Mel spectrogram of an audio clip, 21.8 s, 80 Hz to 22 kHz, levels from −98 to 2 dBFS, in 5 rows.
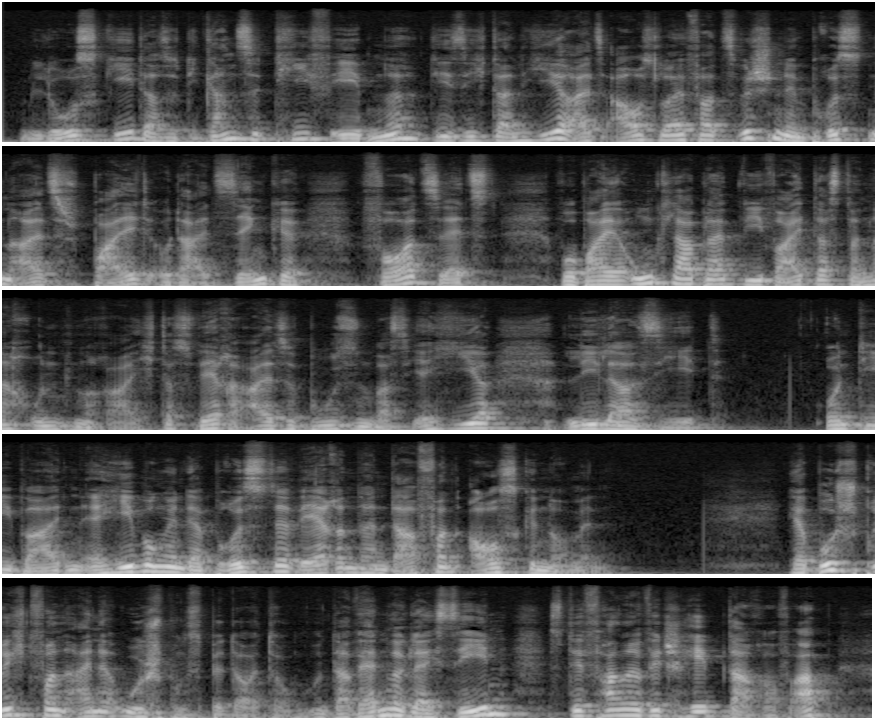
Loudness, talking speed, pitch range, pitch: -27 LUFS, 180 wpm, 95-140 Hz, 115 Hz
